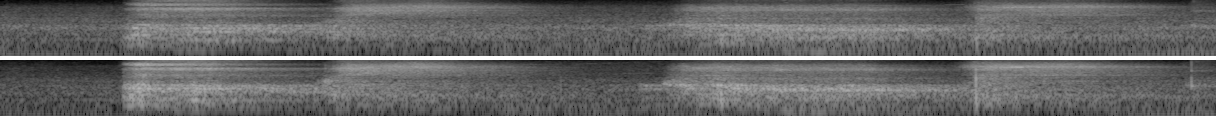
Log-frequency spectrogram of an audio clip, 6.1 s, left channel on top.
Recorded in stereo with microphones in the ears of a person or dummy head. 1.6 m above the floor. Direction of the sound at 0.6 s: 65° right (ahead or behind).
